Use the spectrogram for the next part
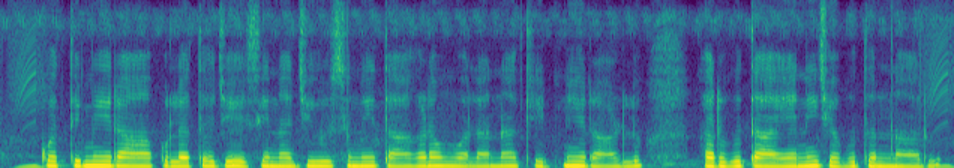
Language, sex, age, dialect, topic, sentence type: Telugu, female, 31-35, Central/Coastal, agriculture, statement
